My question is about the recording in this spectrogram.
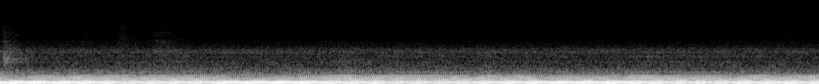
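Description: Steady low background hum with a few constant low tones, unchanging throughout.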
